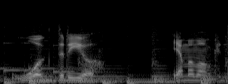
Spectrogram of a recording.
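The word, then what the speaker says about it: Wugtrio: Oh yeah, so there's a weird T. T sounds like D. Wugdrio.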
